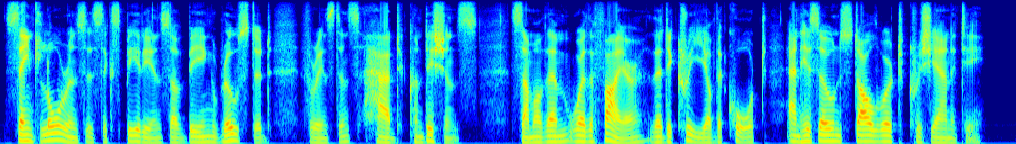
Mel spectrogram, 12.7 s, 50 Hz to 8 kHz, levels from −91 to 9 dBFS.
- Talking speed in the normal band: No, slow, 125 wpm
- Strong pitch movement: No, average, 3.7 semitones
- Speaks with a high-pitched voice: No, low, 110 Hz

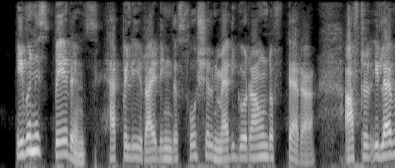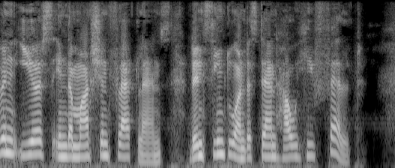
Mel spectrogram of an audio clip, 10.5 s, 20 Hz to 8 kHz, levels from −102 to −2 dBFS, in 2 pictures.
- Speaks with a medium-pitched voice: Yes, medium, 155 Hz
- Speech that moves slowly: No, average, 150 wpm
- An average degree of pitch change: Yes, average, 3.5 semitones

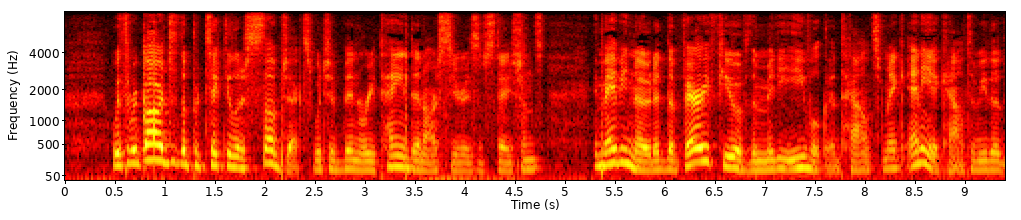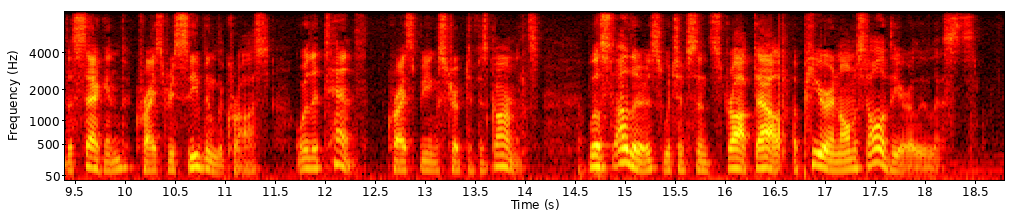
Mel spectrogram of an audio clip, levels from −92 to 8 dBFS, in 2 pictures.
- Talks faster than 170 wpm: Yes, average, 190 wpm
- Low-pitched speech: Yes, low, 130 Hz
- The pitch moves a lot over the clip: Yes, wide, 5.7 semitones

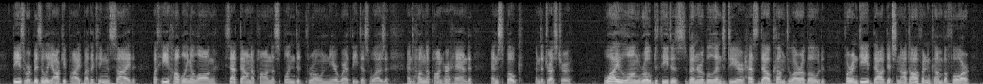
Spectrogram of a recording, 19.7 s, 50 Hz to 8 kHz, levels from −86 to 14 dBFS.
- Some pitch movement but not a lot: No, narrow, 2.1 semitones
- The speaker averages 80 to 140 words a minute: No, average, 165 wpm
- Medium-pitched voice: No, low, 120 Hz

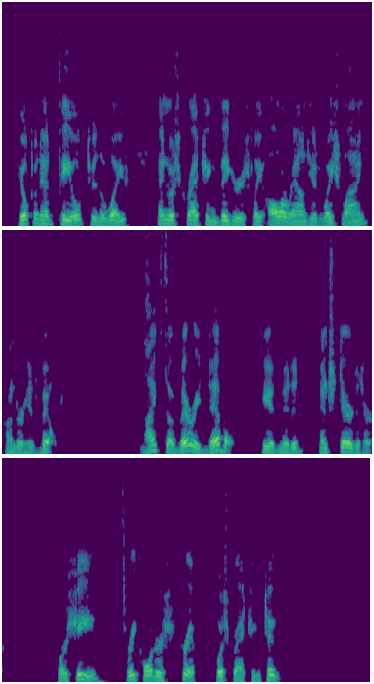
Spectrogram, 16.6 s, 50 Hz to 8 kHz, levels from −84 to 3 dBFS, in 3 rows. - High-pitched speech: No, low, 135 Hz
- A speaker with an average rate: No, slow, 125 wpm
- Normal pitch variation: Yes, average, 4.5 semitones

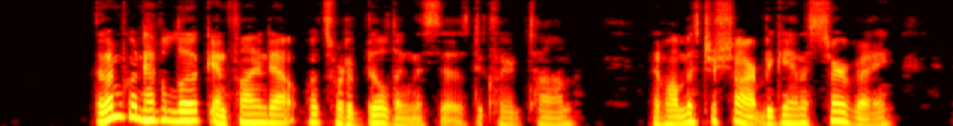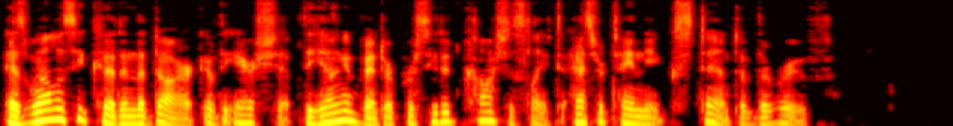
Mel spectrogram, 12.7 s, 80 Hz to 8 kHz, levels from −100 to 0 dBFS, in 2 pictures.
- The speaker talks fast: Yes, fast, 230 wpm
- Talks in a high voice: No, medium, 140 Hz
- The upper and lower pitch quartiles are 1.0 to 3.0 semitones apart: No, average, 4.9 semitones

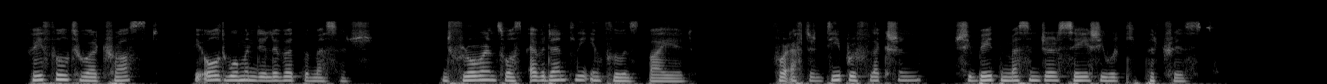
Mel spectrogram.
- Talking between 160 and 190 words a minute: No, average, 145 wpm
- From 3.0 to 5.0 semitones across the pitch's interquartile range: No, narrow, 2.4 semitones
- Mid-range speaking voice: Yes, medium, 180 Hz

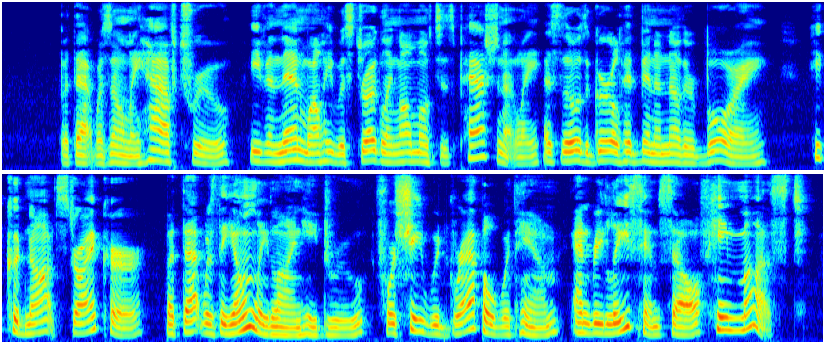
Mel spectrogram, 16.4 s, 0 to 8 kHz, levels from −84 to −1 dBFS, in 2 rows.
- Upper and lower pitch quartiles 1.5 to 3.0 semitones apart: No, average, 3.8 semitones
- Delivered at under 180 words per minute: Yes, average, 170 wpm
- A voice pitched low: No, medium, 160 Hz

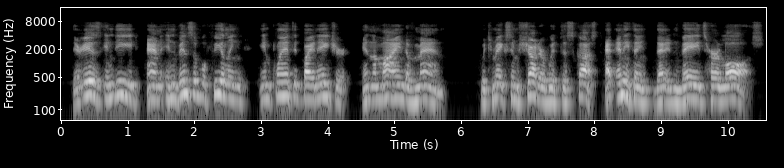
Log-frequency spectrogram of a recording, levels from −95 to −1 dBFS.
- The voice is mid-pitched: Yes, medium, 170 Hz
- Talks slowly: No, average, 160 wpm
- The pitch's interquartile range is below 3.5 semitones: No, average, 4.3 semitones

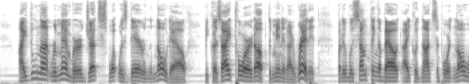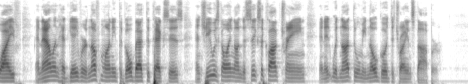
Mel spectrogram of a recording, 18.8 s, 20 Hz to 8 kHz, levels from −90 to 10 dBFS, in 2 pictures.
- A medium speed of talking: No, fast, 215 wpm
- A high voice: No, low, 135 Hz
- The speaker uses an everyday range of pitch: Yes, average, 3.8 semitones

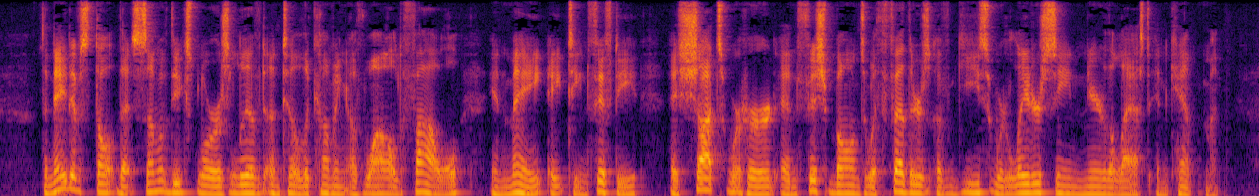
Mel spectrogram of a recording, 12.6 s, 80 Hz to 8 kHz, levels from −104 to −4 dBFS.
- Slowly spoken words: No, average, 170 wpm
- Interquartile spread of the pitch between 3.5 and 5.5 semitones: No, average, 2.9 semitones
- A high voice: No, low, 120 Hz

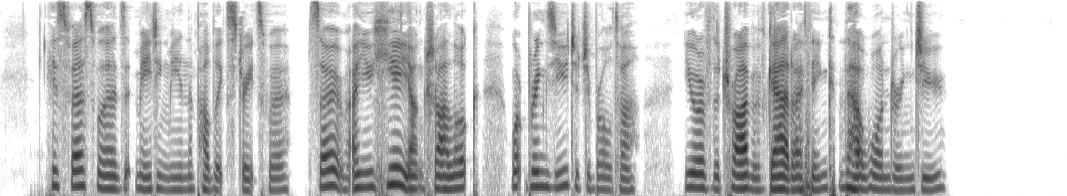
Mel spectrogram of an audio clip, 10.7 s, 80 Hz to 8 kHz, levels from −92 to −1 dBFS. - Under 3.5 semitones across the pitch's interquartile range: Yes, average, 2.7 semitones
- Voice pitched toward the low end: No, high, 190 Hz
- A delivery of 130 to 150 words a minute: No, average, 190 wpm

